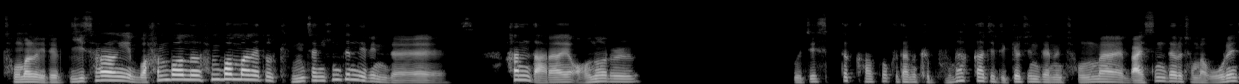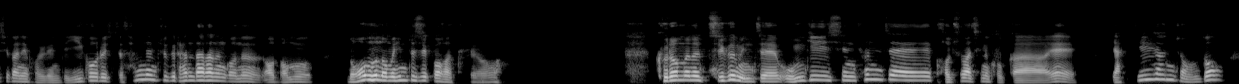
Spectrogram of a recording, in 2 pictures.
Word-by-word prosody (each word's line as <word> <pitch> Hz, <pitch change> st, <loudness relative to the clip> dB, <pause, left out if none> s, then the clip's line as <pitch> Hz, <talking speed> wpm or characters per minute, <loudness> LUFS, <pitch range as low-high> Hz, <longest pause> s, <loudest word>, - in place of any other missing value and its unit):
정말로 120 Hz, 0 st, +2 dB
이래 105 Hz, 0 st, -2 dB
이 130 Hz, +4 st, -3 dB
상황이 185 Hz, +1 st, +5 dB
뭐 110 Hz, -2 st, +2 dB
1 205 Hz, -, -1 dB
번은 225 Hz, -1 st, +7 dB
1 235 Hz, +3 st, -3 dB
번만 230 Hz, -2 st, +8 dB
해도 185 Hz, -5 st, 0 dB
굉장히 160 Hz, +8 st, -3 dB
힘든 225 Hz, +1 st, -2 dB
일인데 95 Hz, -, -4 dB, 0.6 s
1 210 Hz, -2 st, +3 dB
나라의 110 Hz, -, +2 dB
언어를 130 Hz, +3 st, -2 dB, 1.5 s
뭐지? 105 Hz, +6 st, -7 dB
습득하고 145 Hz, -1 st, -9 dB
그다음에 120 Hz, -5 st, -4 dB
그 -, -, -10 dB
문화까지 165 Hz, -, -4 dB
느껴지는 130 Hz, +1 st, -4 dB
데는 110 Hz, -2 st, -5 dB
정말 115 Hz, 0 st, -2 dB
말씀대로 145 Hz, -, +1 dB
정말 105 Hz, -5 st, -7 dB
오랜 115 Hz, -, -1 dB
시간이 145 Hz, -4 st, -4 dB
걸리는데 95 Hz, -3 st, -11 dB
이거를 160 Hz, -, -3 dB
진짜 -, -, -14 dB
'3 210 Hz, -, -6 dB
년 225 Hz, -1 st, 0 dB
주기로 180 Hz, -4 st, -6 dB
한다.'라는 185 Hz, -2 st, +3 dB
거는 135 Hz, -7 st, -5 dB
어 110 Hz, 0 st, -3 dB
너무 115 Hz, +1 st, -6 dB, 0.3 s
너무, 205 Hz, -, +6 dB
너무 180 Hz, -2 st, +5 dB
힘드실 190 Hz, -1 st, -2 dB
것 145 Hz, -, +2 dB
같아요. 105 Hz, -2 st, -8 dB, 1.5 s
그러면은 195 Hz, +2 st, +4 dB
지금 185 Hz, +2 st, +3 dB
인제 140 Hz, -1 st, +1 dB
옮기신 185 Hz, +7 st, -2 dB
현재 210 Hz, -5 st, +2 dB
거주하시는 135 Hz, +4 st, -2 dB
국가에 95 Hz, +4 st, -2 dB, 0.4 s
약 -, -, -3 dB
1 220 Hz, +3 st, -1 dB
년 230 Hz, -3 st, -1 dB
정도 175 Hz, -, -2 dB
145 Hz, 295 characters per minute, -23 LUFS, 115-190 Hz, 1.5 s, 번만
